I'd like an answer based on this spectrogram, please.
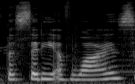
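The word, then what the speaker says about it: Ys: for the beach area is the City of Wise, or Is is how you pronounce it, but I grew up kind of pronouncing it like Wise, but if you Google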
